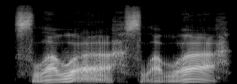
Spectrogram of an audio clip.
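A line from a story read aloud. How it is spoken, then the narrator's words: Scoffing snort. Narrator (Russian): хмыкнул Кнопфер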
